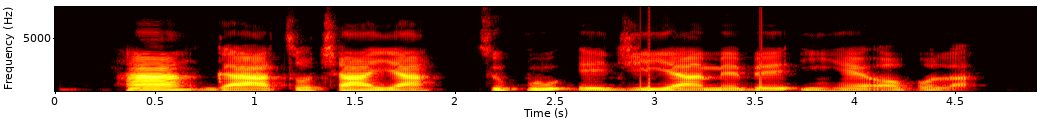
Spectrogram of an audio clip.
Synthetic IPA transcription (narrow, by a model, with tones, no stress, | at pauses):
ha˦ɡa˨a˨tʊ˦t͡ʃa˦ja˦ | tu˦pu˦e˨d͡ʒi˦ja˦me˦be˦ʔi˦ɦe˦ɔ˦bʊ˦la̰˨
